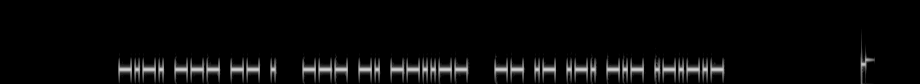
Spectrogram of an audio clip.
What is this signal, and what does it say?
Morse code, heard as a keyed tone, about 32 wpm, 700 Hz. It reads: COME ON, MARK.
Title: Sentences from Top 1000 Words - Review Part 1 - 30wpm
